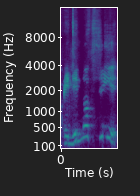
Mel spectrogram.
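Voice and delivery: clumsy fake French accent. Recalling Arsène Wenger, quoting him in a not very good French accent. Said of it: "that's not a very good French accent".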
